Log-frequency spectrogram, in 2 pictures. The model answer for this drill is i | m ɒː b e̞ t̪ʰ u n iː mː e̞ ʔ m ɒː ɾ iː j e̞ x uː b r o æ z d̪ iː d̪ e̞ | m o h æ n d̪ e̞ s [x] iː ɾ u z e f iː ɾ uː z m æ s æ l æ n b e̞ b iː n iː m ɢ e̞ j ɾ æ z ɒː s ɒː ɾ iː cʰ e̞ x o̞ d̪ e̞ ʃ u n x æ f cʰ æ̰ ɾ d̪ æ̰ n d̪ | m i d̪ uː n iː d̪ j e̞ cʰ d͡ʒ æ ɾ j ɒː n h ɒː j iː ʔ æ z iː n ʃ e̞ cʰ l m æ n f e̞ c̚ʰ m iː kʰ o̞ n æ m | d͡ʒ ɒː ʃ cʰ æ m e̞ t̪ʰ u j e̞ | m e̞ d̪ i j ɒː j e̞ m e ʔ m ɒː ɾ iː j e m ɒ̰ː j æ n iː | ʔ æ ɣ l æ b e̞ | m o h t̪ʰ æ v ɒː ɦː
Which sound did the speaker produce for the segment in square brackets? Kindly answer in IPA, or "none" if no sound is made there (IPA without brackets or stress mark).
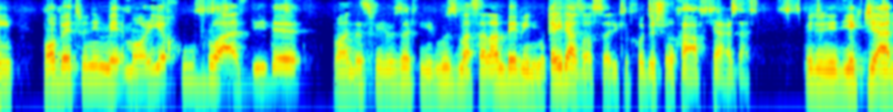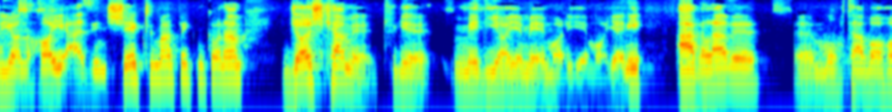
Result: f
